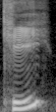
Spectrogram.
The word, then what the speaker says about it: Quay: gives me 20 off The Quay is pronounced key oh really it's the key really the key I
